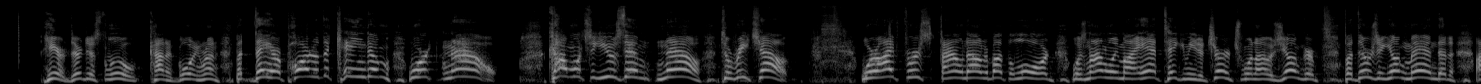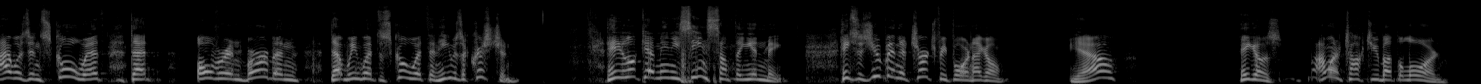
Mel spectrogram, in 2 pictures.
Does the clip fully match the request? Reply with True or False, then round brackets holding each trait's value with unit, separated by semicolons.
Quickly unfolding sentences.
True (220 wpm)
